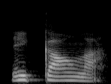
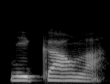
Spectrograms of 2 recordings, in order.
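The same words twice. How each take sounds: The two takes are said the same way.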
